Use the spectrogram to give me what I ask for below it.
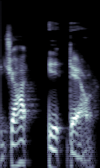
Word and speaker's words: jot it down: So, I say jot it down. Pronunciation. Jot it down. We hear the t and jot change to a fast d because now it's between vowels.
